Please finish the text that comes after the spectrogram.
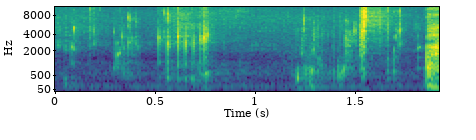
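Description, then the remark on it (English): Wet sipping and small mouth sounds with faint fizzy crackles as someone drinks orange mango Spindrift sparkling water, a few quick slurps spread over two seconds, ending in a brief louder burst of hissing bubbles. “Just some orange mango Spindrift.”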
